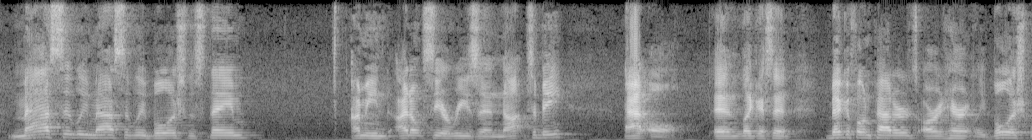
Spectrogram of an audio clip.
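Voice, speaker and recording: A man's voice: medium pitch, a bit bright. A man presenting informal market chart commentary as a channel host, upbeat and emphatic, repeating key words for stress. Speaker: host of a stock trading analysis channel.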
